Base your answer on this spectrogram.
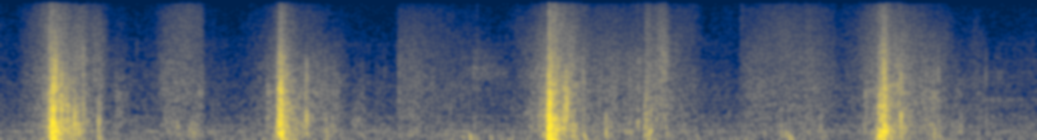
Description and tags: Falling on the Bed
falling onto a bed
bed, falling, light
